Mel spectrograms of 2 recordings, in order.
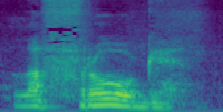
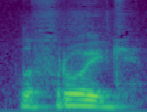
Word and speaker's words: Laphroaig: so I'm just going to show you yeah the Frog I would pronounce that as the Frog the Frigg left left okay I'd see my frog but for a week Laphroaig there we go I don't know what that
